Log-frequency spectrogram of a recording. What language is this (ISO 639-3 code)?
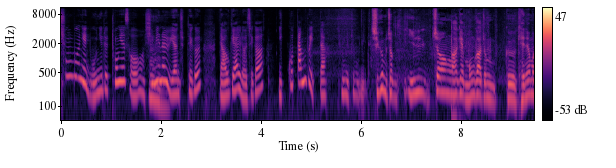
kor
